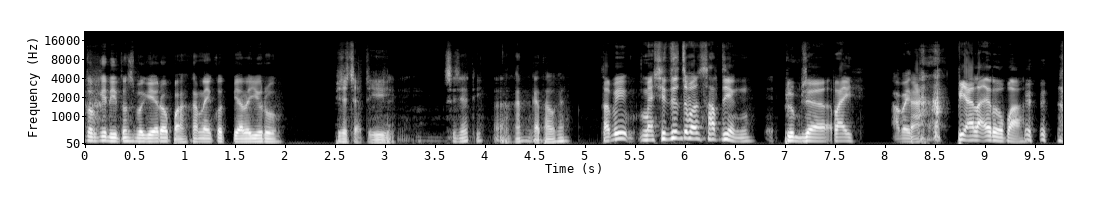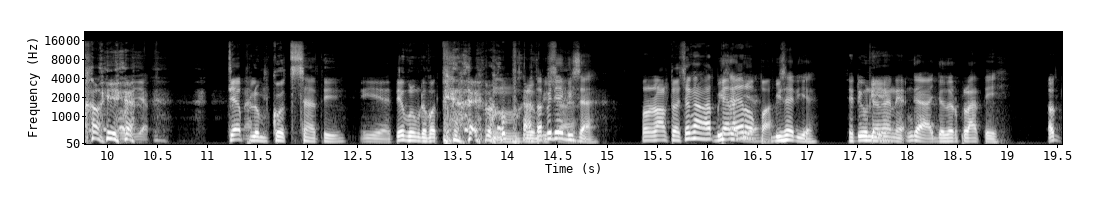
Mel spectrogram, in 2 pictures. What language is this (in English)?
Indonesian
